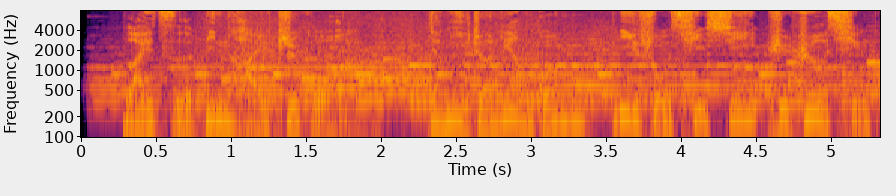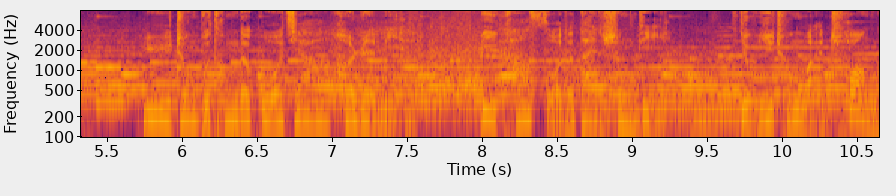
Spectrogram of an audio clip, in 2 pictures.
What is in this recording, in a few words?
Mandarin Radio Spot; Seat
